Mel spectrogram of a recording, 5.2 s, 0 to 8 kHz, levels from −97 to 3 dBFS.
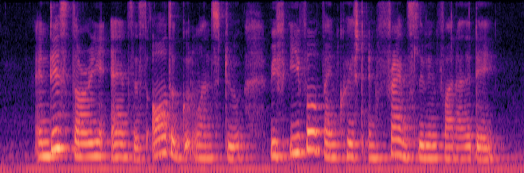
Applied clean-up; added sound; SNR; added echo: none; none; none; none.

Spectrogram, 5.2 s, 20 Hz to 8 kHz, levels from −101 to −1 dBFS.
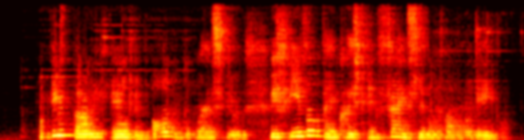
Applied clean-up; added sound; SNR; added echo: neural mask model DeepFilterNet 3.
